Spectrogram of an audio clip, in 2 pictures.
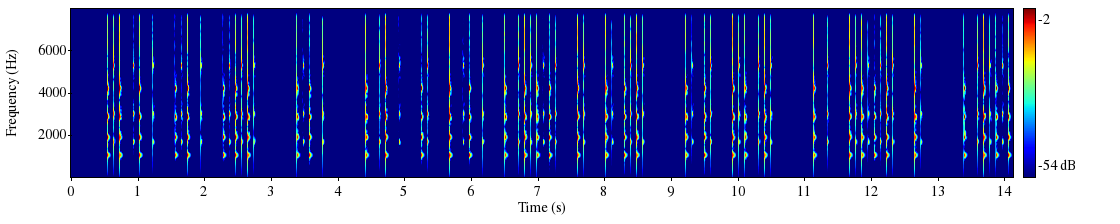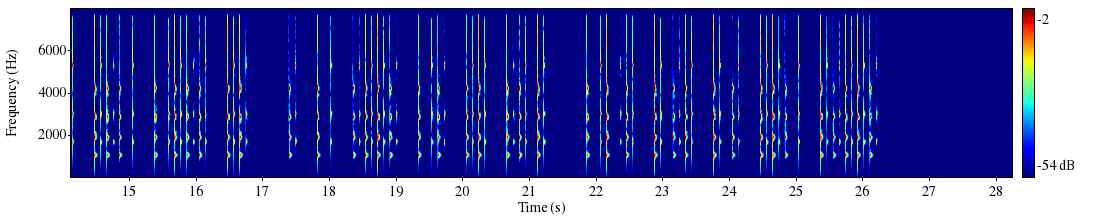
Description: Morse code (American railroad code), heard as a telegraph sounder, machine-sent. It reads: WAS A MEMBER OF THE BUBI ETHNIC GROUP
